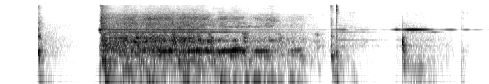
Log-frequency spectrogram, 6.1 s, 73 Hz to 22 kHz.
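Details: 1981 DeLorean, 4,690 miles, sitting 27 years, during compression test (roughly 140-170 psi across six cylinders): even starter whir for about three seconds with steady cranking rhythm; normal cranking.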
